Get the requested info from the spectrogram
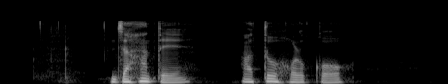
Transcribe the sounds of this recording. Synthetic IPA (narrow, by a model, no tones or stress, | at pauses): d͡ʒahãt̪ɛ | at̪ɔhɔɽkɔ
